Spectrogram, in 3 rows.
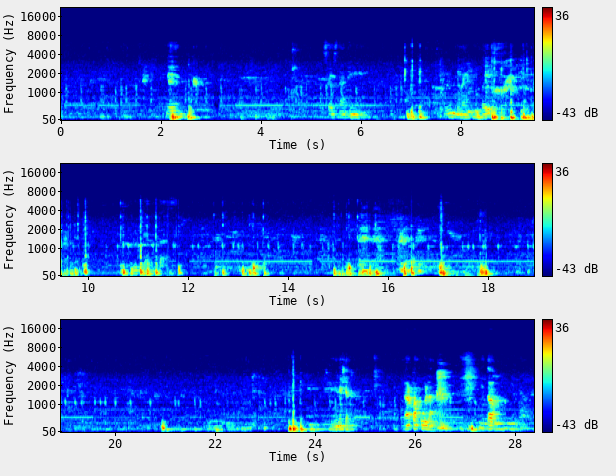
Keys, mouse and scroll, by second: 7.0 ctrl+z, 8.4-10.2 typing, 10.9 shift+Tab, 11.1 shift+Tab, 11.6 shift+Tab, 12.5 9, 13.1 9, 15.0 9, 15.0 9, 15.2 Tab, 15.5 9, 15.6 9, 16.3 Tab, 18.1 click, 19.5 drag, 21.8 Tab, 21.8-22.6 typing, 23.6 alt+q, 23.9-24.6 drag, 24.8 click, 25.2-25.6 drag, 25.8 click.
